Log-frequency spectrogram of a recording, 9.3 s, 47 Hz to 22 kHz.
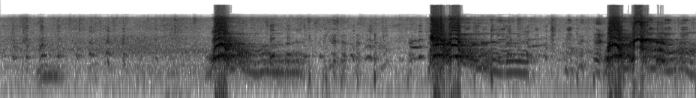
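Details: Two English Springer Spaniels barking at an ornamental fox, seeing it off to protect their owners; three loud, harsh bursts of barking near 3, 6 and 8.5 seconds, separated by quieter rustling and low background noise.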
